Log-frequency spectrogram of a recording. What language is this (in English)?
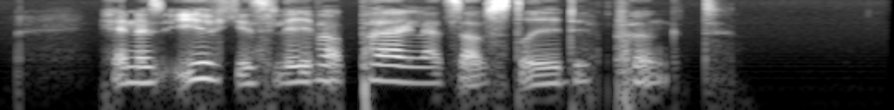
Swedish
